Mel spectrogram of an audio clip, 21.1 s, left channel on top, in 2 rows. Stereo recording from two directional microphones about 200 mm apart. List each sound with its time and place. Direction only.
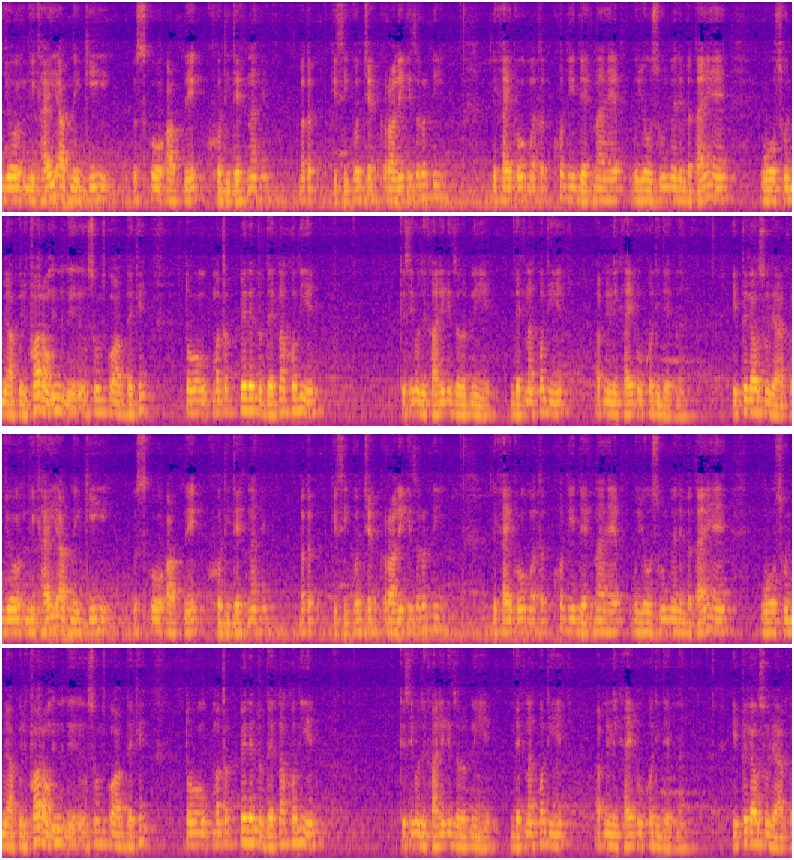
0.1 s a man's voice: 35° left (ahead or behind)
15.8 s a man's voice: 25° left (ahead or behind)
